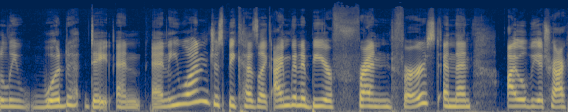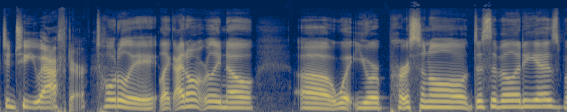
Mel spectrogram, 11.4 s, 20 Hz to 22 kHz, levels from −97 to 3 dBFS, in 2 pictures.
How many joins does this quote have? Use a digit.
1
